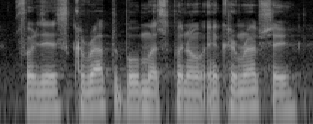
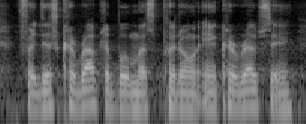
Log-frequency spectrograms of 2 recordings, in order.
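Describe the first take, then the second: Both takes have the same delivery.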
